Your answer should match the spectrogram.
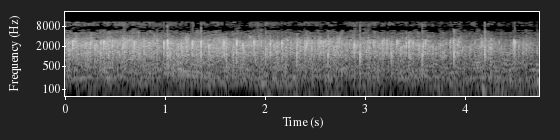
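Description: audience applause

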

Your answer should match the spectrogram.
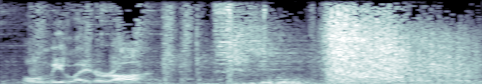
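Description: thunder

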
